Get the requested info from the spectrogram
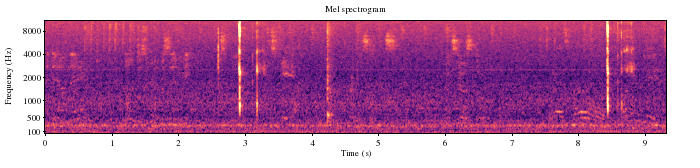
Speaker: he buddy Daddy's home from his trip and you've got the hiccups you have anything to say for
